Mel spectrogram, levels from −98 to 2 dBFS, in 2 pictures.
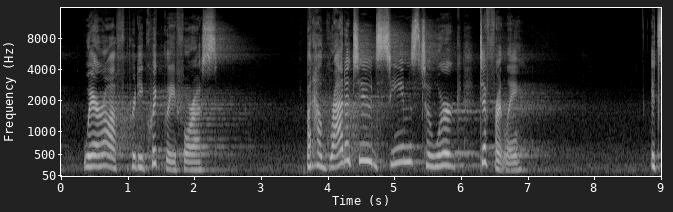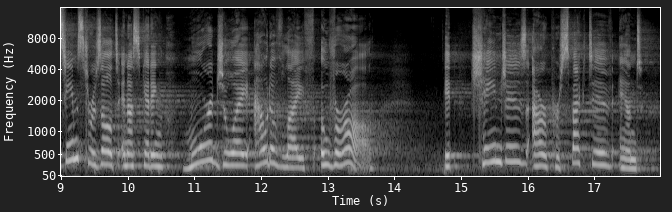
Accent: American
